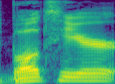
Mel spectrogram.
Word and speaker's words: Baltiere: so people know how to how to properly pronounce it cool so my brand is baltier urban culture it was established in 2015 it's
